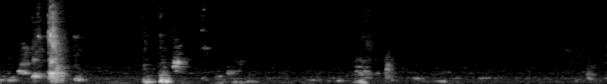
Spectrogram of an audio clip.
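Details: Five-week-old Cavalier King Charles Spaniel puppies in Daisy's indoor puppy pen: a cluster of high, squeaky whimpers and yelps in the first second, another sharp yelp near two seconds, then scattered soft grunts and whines in a quiet room.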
